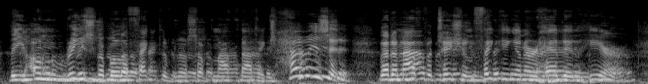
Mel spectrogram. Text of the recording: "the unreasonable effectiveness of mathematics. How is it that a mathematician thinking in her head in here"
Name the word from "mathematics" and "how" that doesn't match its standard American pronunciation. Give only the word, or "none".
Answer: none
